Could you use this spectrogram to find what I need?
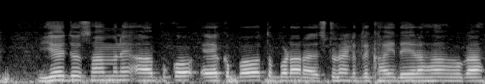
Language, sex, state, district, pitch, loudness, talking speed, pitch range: Hindi, male, Punjab, Fazilka, 175 Hz, -15 LUFS, 150 wpm, 165-185 Hz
